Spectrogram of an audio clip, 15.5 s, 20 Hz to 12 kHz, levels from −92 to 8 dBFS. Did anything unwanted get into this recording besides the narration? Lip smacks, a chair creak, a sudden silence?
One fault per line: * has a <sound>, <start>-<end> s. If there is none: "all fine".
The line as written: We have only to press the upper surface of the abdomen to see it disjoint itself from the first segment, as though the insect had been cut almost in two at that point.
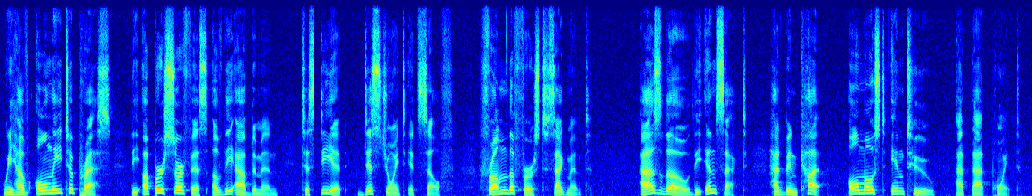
* has a dropout, 4.7-4.8 s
